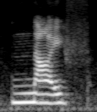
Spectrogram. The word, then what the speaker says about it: knife: verb to know okay so here we don't pronounce the k like in knock knife knee and not okay so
